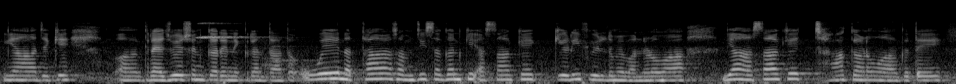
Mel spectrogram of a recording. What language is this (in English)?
Sindhi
